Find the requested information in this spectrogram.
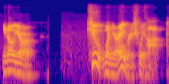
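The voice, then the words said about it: Bad Humphrey Bogart impression. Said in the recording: “he gives like the worst Humphrey Bogart impression that you ever heard in your life”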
